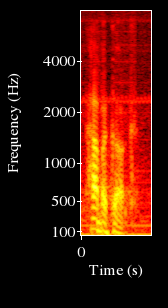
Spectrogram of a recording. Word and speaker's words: Habakkuk: Habakkuk, as Americans say it. Brits say Habakkuk. Can you all say Habakkuk?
